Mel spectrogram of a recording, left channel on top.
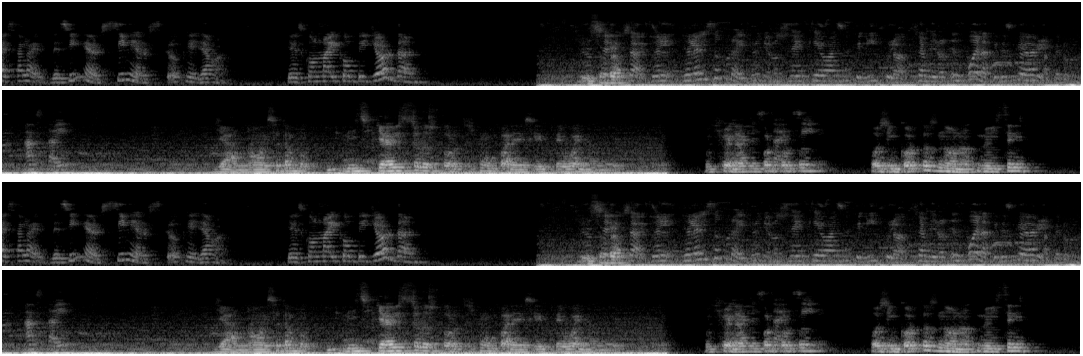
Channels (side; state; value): both; identical; correlation 1.00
